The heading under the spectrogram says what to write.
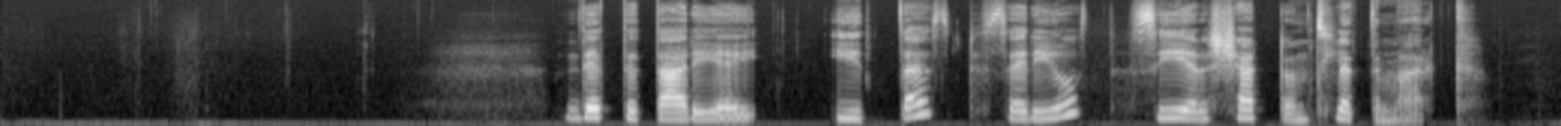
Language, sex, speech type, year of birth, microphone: Norwegian, female, read, 1983, Shure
